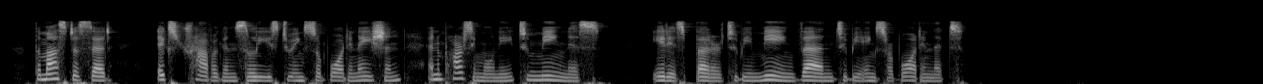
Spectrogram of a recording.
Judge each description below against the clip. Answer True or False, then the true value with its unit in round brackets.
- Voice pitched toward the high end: False (180 Hz)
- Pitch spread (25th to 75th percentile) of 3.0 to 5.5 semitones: False (2.4 semitones)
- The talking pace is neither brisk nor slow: False (100 wpm)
